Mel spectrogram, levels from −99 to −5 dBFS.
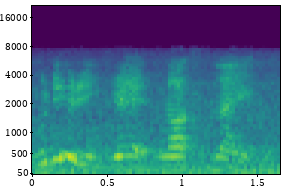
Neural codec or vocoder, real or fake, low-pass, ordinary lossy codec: none; real; none; none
